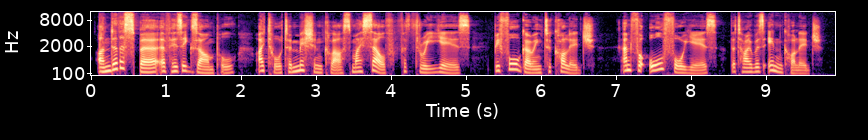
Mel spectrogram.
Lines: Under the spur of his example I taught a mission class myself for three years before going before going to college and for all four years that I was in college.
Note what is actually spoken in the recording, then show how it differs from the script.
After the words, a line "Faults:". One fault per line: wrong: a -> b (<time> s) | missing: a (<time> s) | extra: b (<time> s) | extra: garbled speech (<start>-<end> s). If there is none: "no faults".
Under the spur of his example I taught a mission class myself for three years before going to college and for all four years that I was in college.
Faults:
missing: before going (6.0 s)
